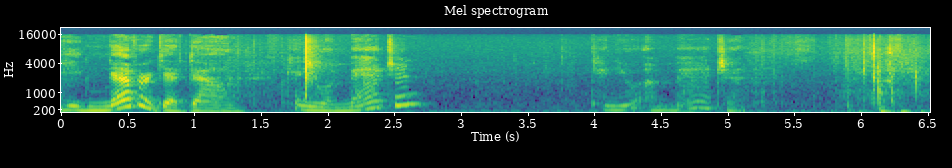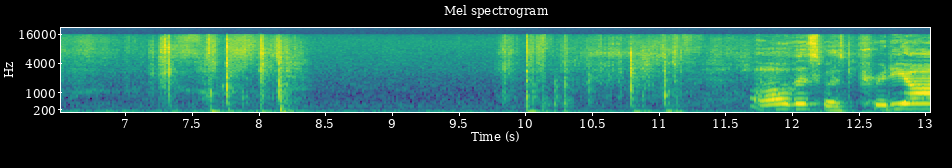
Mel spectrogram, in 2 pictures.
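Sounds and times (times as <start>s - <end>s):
paper pages rustling: 5.2s - 8.4s, 9.8s - 11.5s
soft knocks of book: 9.8s - 11.2s.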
